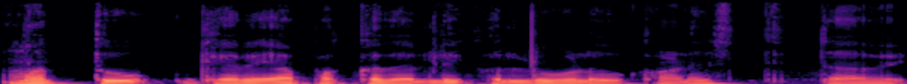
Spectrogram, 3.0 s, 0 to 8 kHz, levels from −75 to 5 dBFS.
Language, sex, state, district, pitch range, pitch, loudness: Kannada, male, Karnataka, Mysore, 105-120 Hz, 115 Hz, -20 LUFS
